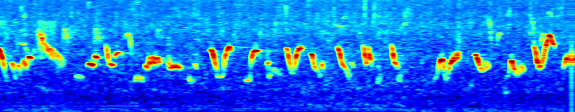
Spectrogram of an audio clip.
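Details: Murai batu, the white-rumped shama, in a training recording rich in mimicked phrases, over nature sounds and trickling water: a lively chain of quick V-shaped whistled notes, dipping and rising, repeated steadily at mid pitch.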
